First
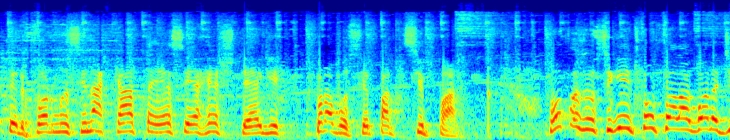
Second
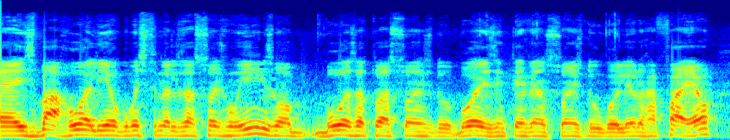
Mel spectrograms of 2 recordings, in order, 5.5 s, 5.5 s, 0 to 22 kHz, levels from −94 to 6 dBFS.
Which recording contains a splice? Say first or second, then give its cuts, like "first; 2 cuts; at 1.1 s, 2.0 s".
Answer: second; 1 cut; at 3.7 s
